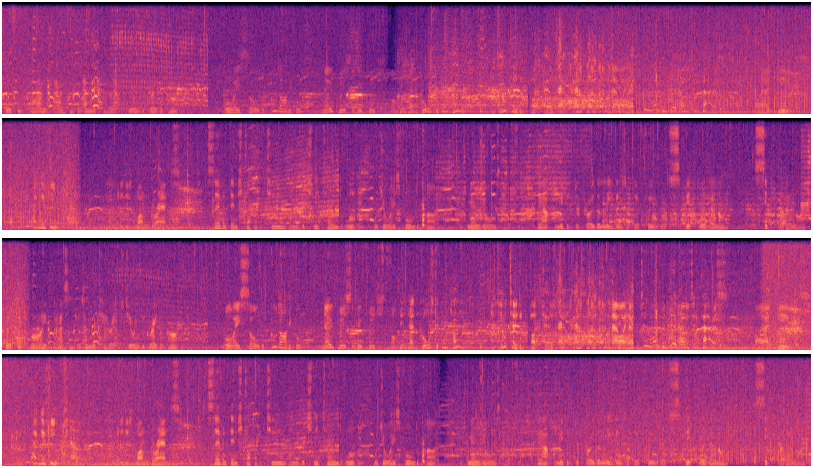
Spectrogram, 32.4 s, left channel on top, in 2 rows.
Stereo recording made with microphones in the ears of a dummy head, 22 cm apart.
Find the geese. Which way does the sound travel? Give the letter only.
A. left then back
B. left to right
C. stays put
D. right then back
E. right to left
D.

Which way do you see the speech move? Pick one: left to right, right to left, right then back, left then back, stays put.
right to left.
